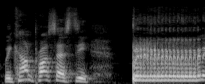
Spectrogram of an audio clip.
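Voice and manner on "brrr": fast rolled brrr. Shown as a demonstration. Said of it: "It becomes too much, too fast".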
